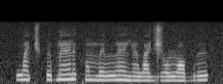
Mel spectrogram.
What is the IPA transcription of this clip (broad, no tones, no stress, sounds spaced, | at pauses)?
w ã t͡ʃ θ ɘ ɓ ɛ̃ ɾ ɛ k ɔ̃ m ɛ lː ɛ̃ j ɛ̃ w a d͡ʒ ɔ ɹ ɒ b ɘ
